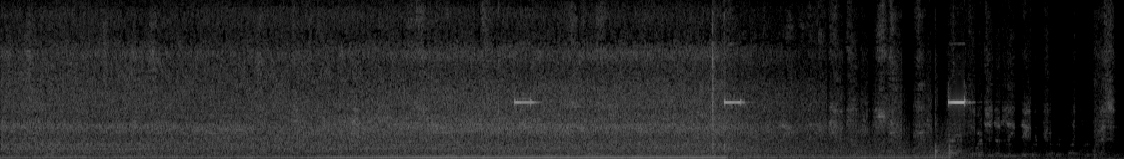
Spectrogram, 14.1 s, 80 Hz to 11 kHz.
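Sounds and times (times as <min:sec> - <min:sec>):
fan hum and rushing air: 0:00.0 - 0:11.9
fan control beeps: 0:06.3 - 0:07.2, 0:08.9 - 0:09.4, 0:11.2 - 0:12.2.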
